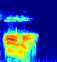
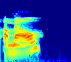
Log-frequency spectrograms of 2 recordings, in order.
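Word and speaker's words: Åmål: So it's pronounced Omol. – Yeah. – A M A L. And so for the North American, it's not Amel, it's Omol.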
